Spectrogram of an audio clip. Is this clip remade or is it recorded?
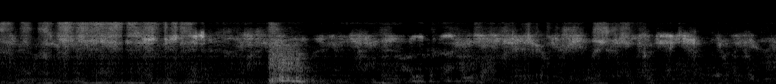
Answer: remade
